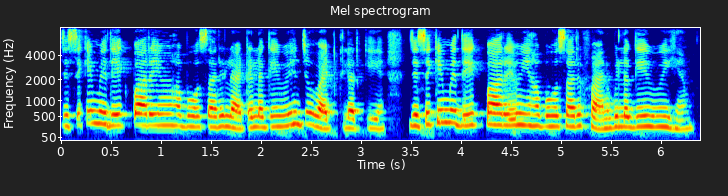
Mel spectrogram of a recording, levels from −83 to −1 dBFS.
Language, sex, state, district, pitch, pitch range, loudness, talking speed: Hindi, female, Delhi, New Delhi, 260 Hz, 245-285 Hz, -17 LUFS, 320 wpm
